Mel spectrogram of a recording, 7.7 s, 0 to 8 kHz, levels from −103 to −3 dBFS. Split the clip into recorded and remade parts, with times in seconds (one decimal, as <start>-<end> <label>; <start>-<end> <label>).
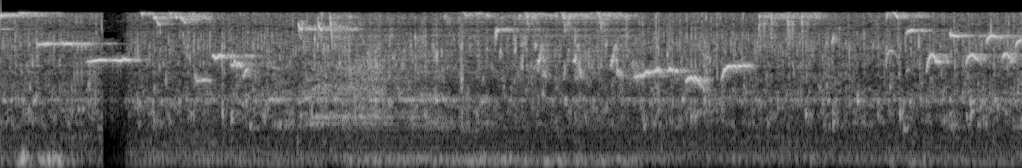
0.0-2.6 recorded; 2.6-4.8 remade; 4.8-7.7 recorded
